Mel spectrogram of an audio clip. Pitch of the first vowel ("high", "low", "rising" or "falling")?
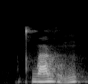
rising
